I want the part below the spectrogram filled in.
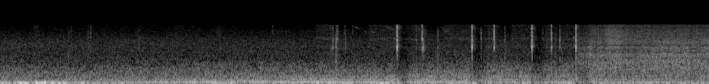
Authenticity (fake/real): real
